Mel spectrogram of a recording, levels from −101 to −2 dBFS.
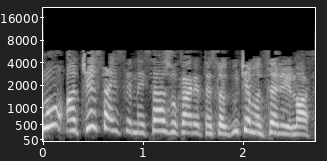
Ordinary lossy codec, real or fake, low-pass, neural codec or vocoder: MP3, 24 kbps; fake; 7.2 kHz; codec, 16 kHz, 2 kbps, X-Codec, HuBERT features, trained on general audio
